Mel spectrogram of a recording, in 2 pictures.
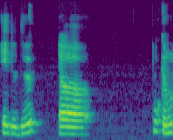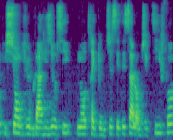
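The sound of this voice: A woman speaks low and fairly slowly, with fairly even intonation. Her tone is slightly mellow with a slightly husky edge.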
